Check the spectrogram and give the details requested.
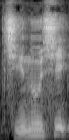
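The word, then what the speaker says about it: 地主: 근데 우리는 지주라고 발음하지만 일본 친구들은 땅 주인. 그래서 발음은 지누시 합니다. 땅 주인 지누시.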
